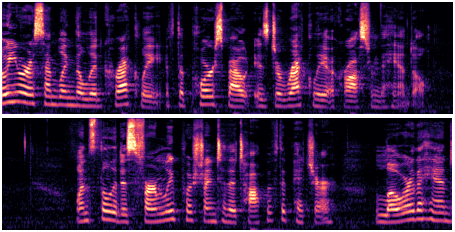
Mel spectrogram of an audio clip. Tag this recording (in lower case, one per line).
speech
